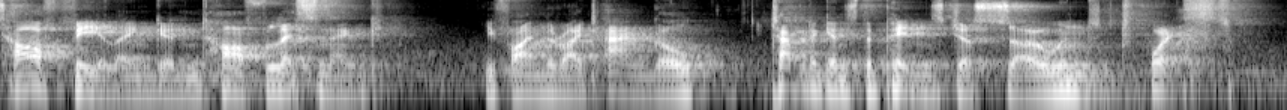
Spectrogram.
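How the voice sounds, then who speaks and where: A man puts on a character voice with a very deep, low pitch and lively intonation. He speaks at a moderate pace with a slight echo. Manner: calm and serious.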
